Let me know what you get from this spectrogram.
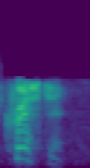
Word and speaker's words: Christine: It's spelled C-H-R-I-S-T-I-N-E. Looks like Christine, but it's Christian, okay?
